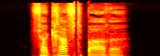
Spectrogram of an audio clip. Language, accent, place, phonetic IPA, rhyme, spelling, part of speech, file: German, Germany, Berlin, [fɛɐ̯ˈkʁaftbaːʁə], -aftbaːʁə, verkraftbare, adjective, De-verkraftbare.ogg
- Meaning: inflection of verkraftbar: 1. strong/mixed nominative/accusative feminine singular 2. strong nominative/accusative plural 3. weak nominative all-gender singular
